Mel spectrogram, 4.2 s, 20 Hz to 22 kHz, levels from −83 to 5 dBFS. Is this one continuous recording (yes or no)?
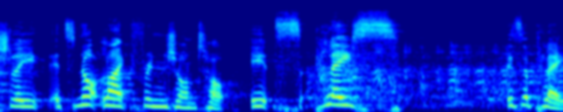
no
